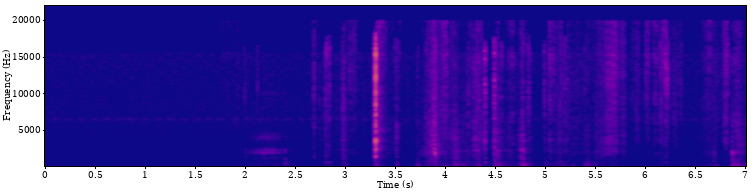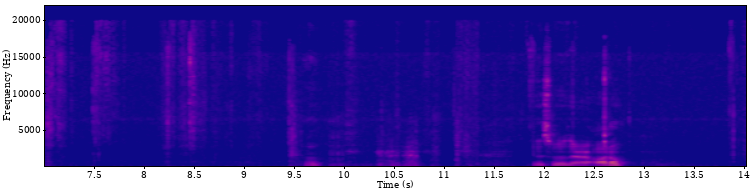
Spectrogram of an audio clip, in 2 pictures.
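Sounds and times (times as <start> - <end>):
trading cards scraping and rustling: 2.7 - 11.4.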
